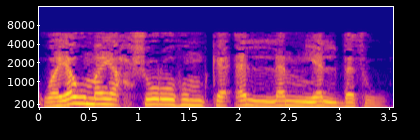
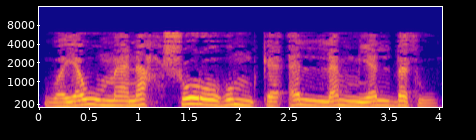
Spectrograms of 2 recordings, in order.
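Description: First: يحشرهم begun with ya, yaħshuruhum; reading with ya. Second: نحشرهم begun with nun, naħshuruhum; reading with nun. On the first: Teacher quoting the usual reading, يحشرهم with ya. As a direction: start يحشرهم with a y sound. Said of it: "قرأ ورش كلمة يحشرهم". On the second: Teacher showing the Warsh reading, نحشرهم with nun. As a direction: start نحشرهم with an n sound. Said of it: "بالنون بدل الياء". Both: Shown as a demonstration.

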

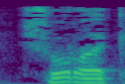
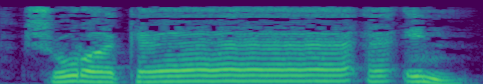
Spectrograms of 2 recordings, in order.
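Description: First: شركاءهن with the second hamza softened between hamza and vowel; eased second hamza. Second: شركاء إن with both hamzas clear; two clear glottal stops in شركاء إن; full hamza. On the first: Teacher showing the Warsh easing of the hamza. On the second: Teacher quoting the usual reading with full hamza. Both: Shown as a demonstration. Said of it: "بتسهيل الهمزة الثانية بين بين".

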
